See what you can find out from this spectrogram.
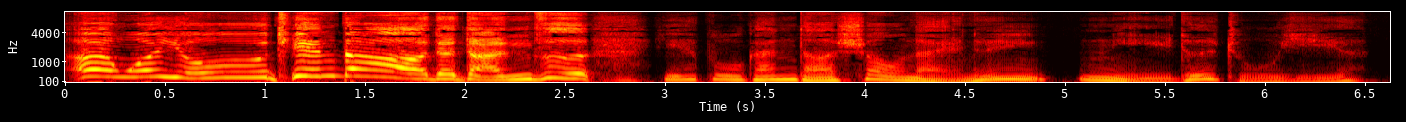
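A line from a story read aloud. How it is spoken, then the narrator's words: Sighing. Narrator (Chinese): 楚留香叹了一口气说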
